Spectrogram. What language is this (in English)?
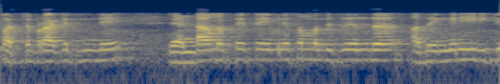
Malayalam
